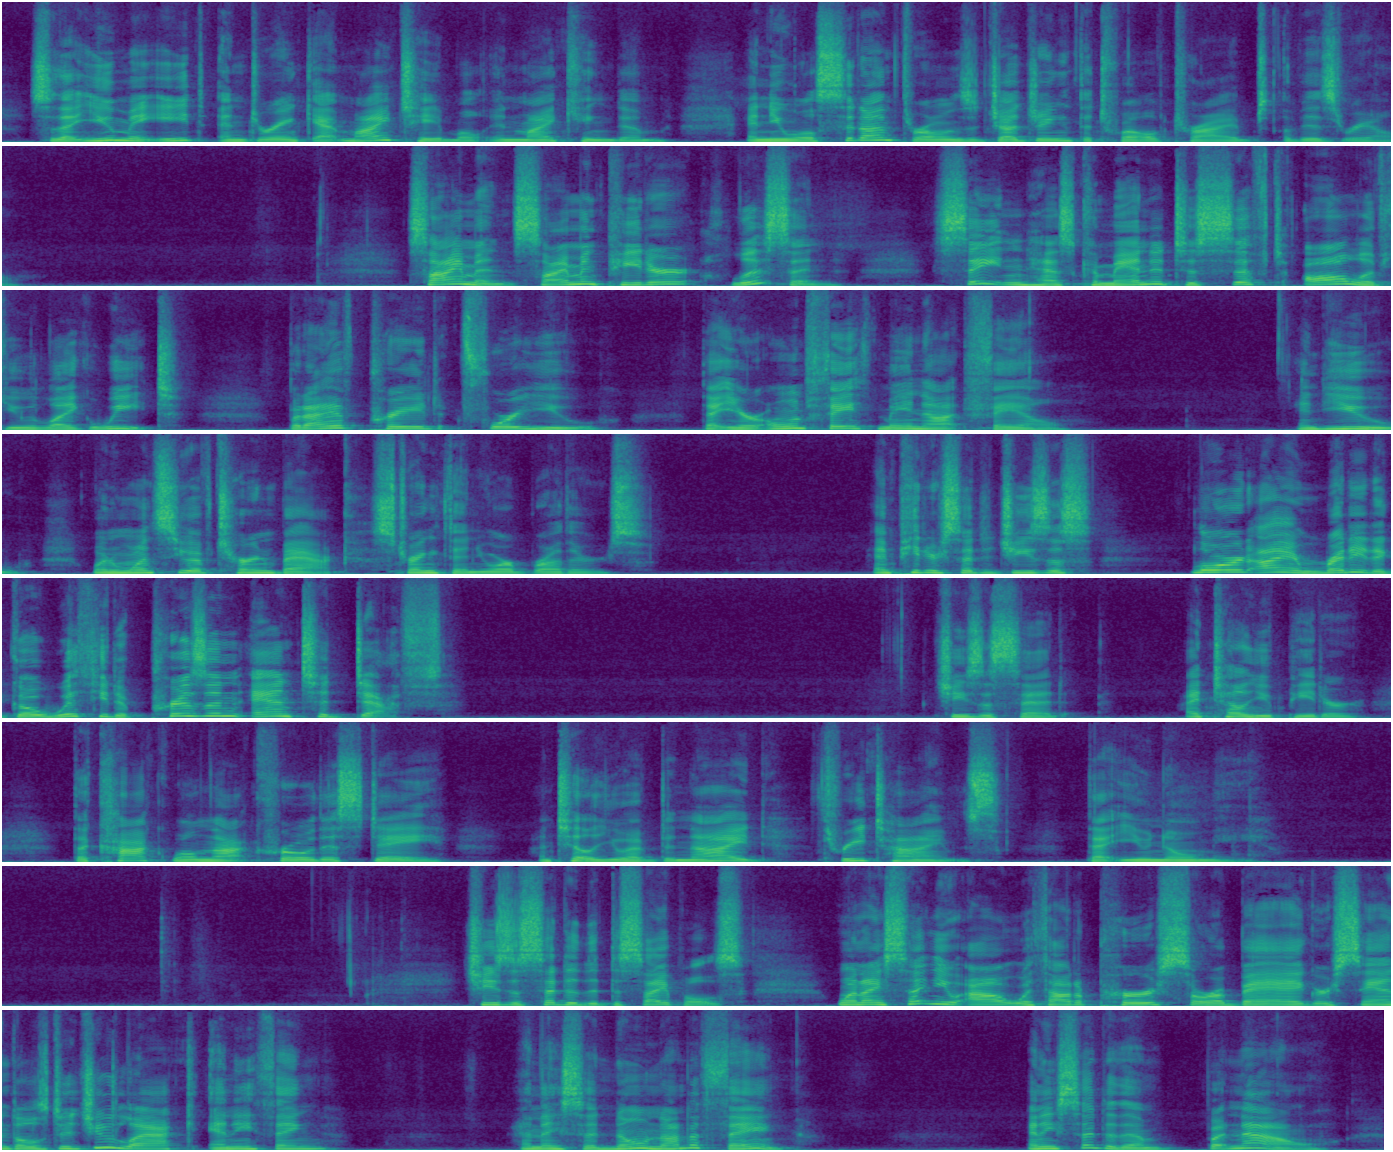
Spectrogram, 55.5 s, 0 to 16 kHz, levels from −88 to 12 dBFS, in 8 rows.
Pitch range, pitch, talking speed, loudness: 155-210 Hz, 185 Hz, 150 wpm, -15 LUFS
